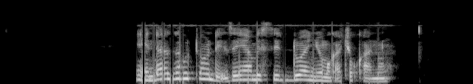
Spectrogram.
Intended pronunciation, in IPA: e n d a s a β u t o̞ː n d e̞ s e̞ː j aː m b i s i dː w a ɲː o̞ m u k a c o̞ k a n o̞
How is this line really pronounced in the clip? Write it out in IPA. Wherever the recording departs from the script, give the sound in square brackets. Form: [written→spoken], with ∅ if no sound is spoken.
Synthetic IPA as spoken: e n d a [s→z] a β u t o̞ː n d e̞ [s→z] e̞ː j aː m b i s i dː w a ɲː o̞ m u k a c o̞ k a n o̞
